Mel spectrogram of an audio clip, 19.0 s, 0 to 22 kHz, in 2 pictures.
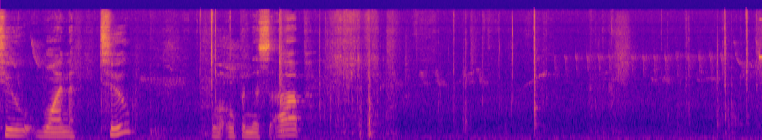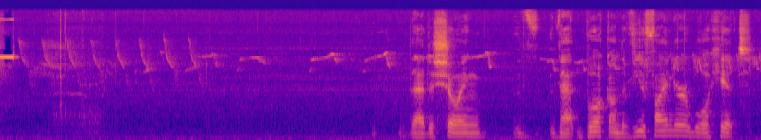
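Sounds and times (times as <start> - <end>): faint bird chirps: 4.8 - 19.0.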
